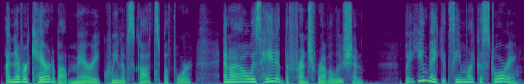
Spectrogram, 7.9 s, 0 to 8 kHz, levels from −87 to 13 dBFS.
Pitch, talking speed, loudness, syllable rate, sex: 215 Hz, 185 wpm, -20 LUFS, 5.5 syllables/s, female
